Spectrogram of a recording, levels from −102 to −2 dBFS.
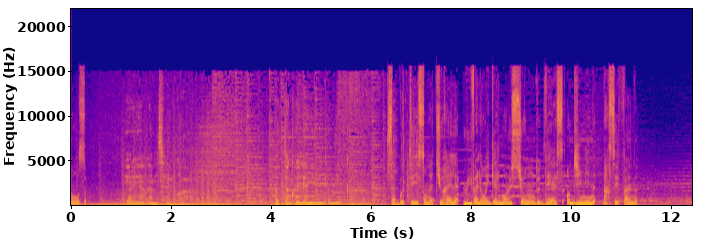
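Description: No technical faults can be heard anywhere in it.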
